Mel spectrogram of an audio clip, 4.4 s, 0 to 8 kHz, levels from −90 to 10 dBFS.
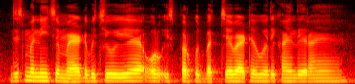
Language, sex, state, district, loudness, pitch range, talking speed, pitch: Hindi, male, Uttar Pradesh, Shamli, -18 LUFS, 120-130 Hz, 230 wpm, 120 Hz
